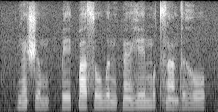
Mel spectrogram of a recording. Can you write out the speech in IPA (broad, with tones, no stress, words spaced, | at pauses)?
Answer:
ɡɛ̃˨˦ʃə˨m | k͡peː˨k͡pa˦so˦ wə˦˨ŋk͡pɛ̃˨ ɣeː˦mo˦tzã˨ də˧ ɣo˦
